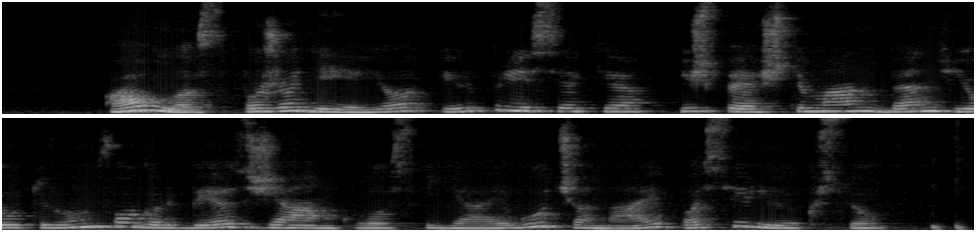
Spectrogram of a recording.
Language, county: Lithuanian, Kaunas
